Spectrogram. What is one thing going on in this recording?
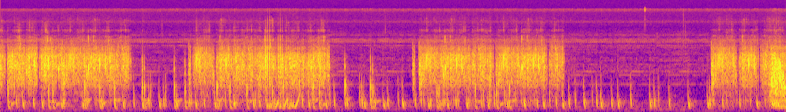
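Many small balls clatter and click against each other as they tumble.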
